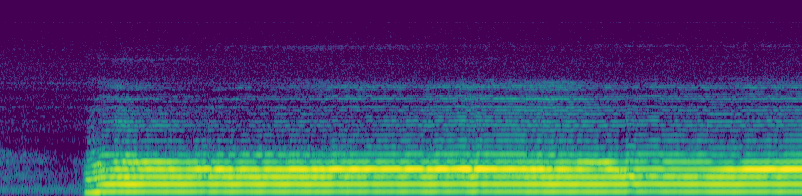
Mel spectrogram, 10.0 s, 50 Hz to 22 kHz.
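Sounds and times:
overtone singing drone: 1.0s - 10.0s.

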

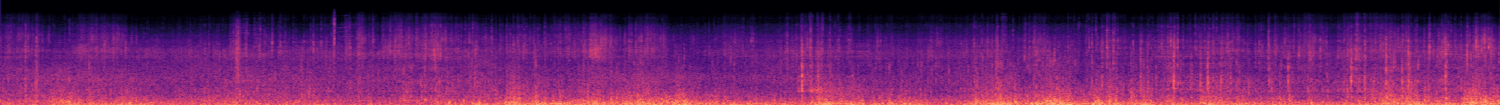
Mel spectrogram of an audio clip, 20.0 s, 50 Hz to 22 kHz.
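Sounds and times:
bike clicks and rattles: 0.0s - 20.0s
tyres crackling over dry leaves: 0.0s - 20.0s
wind noise on microphone: 0.0s - 20.0s.

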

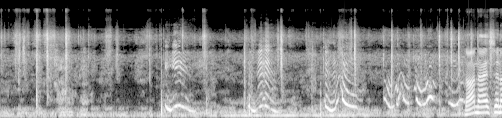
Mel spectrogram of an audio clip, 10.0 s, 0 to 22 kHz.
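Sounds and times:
dogs playing roughly: 0.0s - 2.4s, 4.0s - 10.0s
sharp clicks and scuffles: 0.0s - 10.0s.

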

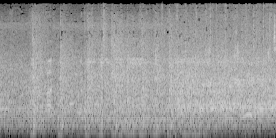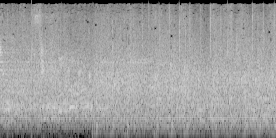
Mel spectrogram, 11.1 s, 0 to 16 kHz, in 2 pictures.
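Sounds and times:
crowd voices: 0.0s - 11.0s
crowd clapping: 3.0s - 11.0s.

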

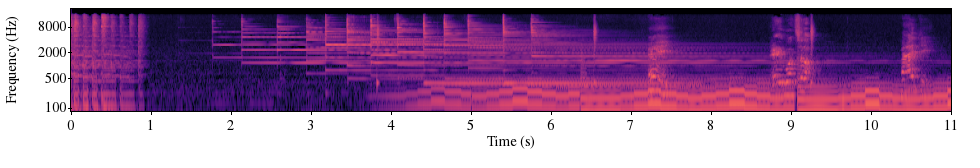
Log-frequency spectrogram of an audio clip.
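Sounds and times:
high plucked bell-like notes: 1.7s - 9.7s.

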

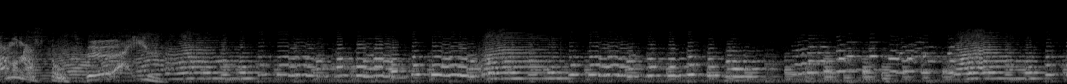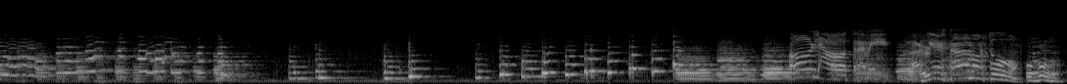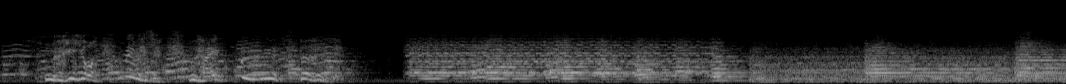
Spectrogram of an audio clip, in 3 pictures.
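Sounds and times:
brass-led orchestral cartoon music: 0.1s - 18.6s, 21.3s - 32.0s.

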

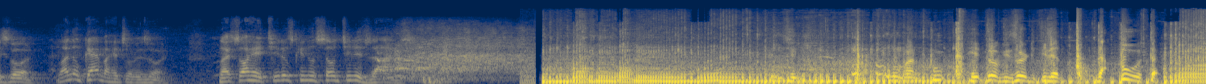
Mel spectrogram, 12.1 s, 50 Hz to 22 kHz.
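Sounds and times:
motorcycle engine running close: 5.4s - 12.0s.

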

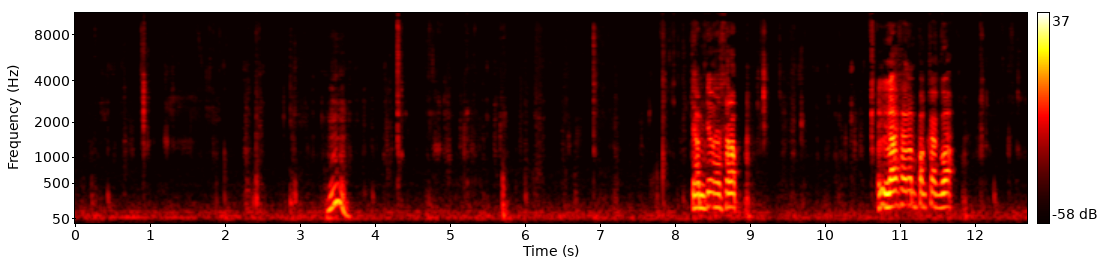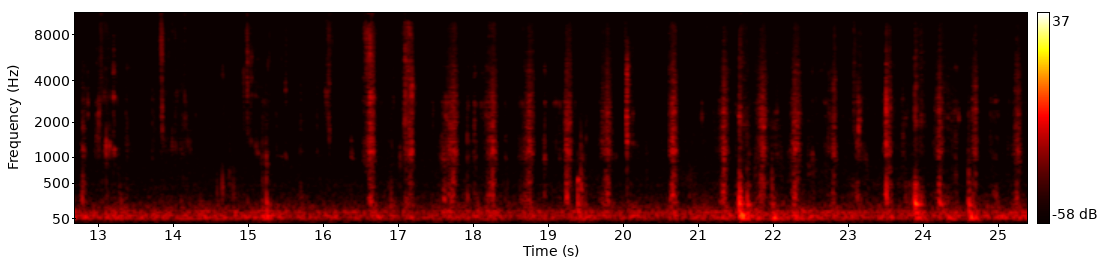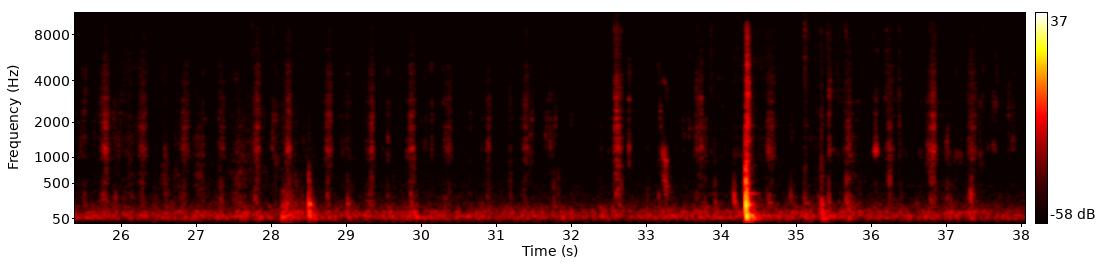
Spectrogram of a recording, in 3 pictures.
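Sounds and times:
person chewing food: 0.0s - 8.2s, 8.9s - 10.7s, 11.7s - 38.0s.

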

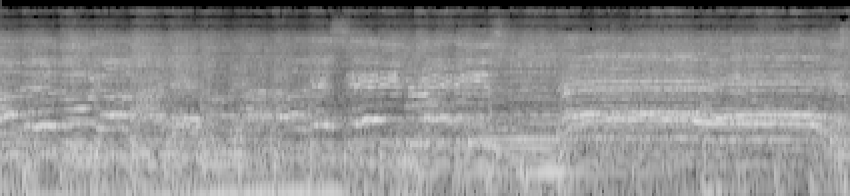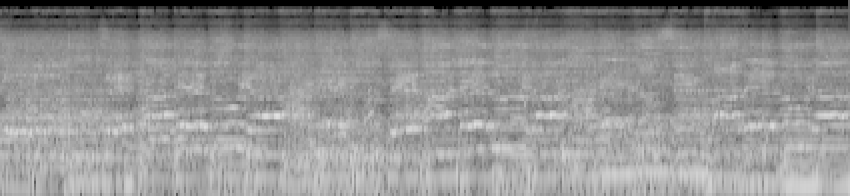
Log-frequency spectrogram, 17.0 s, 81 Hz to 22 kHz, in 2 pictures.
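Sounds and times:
amplified music accompaniment: 0.0s - 17.0s
group singing gospel: 0.0s - 17.0s.

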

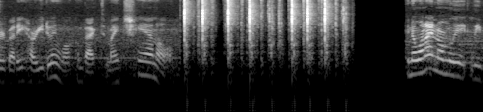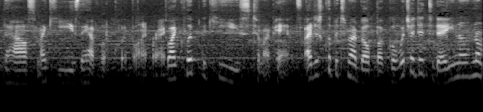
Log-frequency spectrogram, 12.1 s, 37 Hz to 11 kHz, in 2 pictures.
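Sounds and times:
typewriter keys clacking: 2.3s - 4.5s.

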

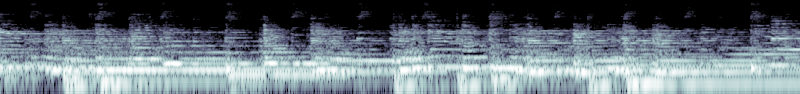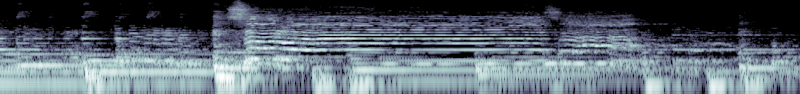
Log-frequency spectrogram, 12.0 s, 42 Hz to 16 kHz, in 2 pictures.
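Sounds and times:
kora plucked: 0.0s - 9.8s
high singing voice: 7.6s - 11.5s.

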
